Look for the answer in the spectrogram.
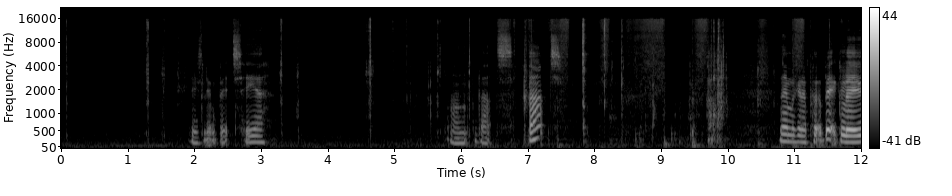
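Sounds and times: hand sliding across paper mat: 7.4s - 9.8s.

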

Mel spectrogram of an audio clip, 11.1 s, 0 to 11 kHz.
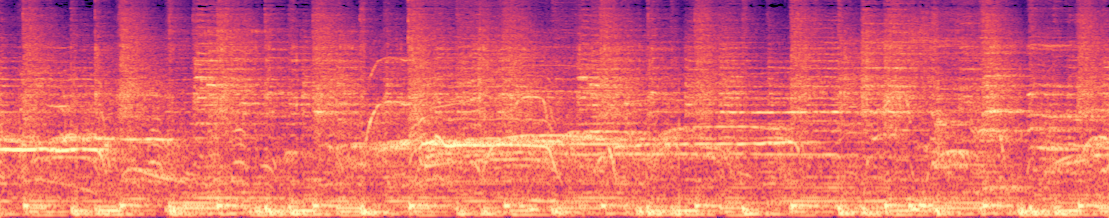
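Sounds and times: children cheering and whooping: 0.0s - 1.8s, 3.2s - 8.3s
hip-hop dance track: 0.0s - 11.0s.

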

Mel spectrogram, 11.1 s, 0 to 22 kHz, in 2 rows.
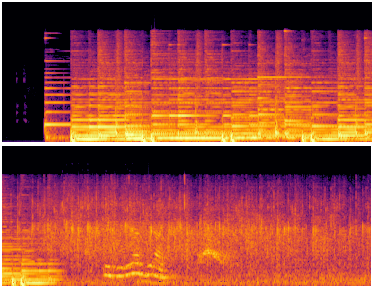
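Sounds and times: recorded applause: 2.3s - 11.0s.

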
